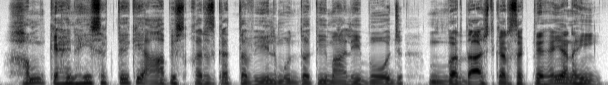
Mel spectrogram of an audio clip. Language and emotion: Urdu, fearful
